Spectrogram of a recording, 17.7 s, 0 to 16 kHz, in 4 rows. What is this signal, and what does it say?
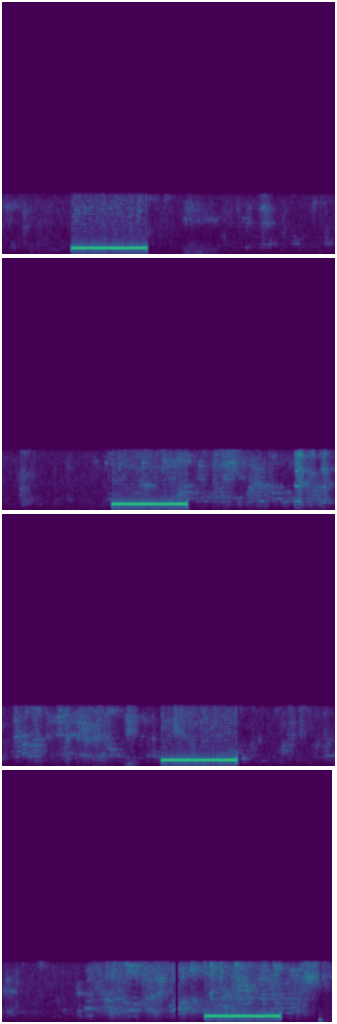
Ringback tone (Europe, 425 Hz), with speech.
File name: out- -2009- - - .490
